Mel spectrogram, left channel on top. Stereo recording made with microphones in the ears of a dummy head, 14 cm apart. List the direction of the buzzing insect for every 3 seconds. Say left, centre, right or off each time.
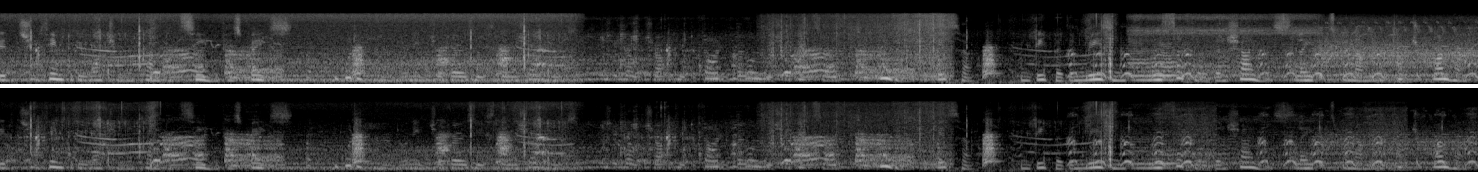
left, left, centre, left, left.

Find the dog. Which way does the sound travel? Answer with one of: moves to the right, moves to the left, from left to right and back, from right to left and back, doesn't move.
doesn't move.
